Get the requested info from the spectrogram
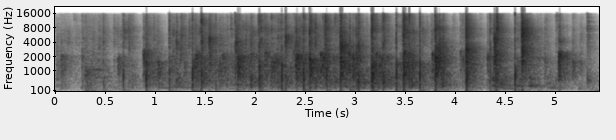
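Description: A small group applauding with dense, irregular hand claps. The clapping builds over the first second and stops near the end.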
